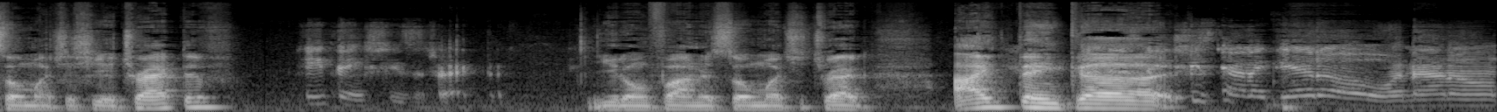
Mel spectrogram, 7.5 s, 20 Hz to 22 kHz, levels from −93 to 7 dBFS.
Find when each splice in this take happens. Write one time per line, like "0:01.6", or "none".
0:01.3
